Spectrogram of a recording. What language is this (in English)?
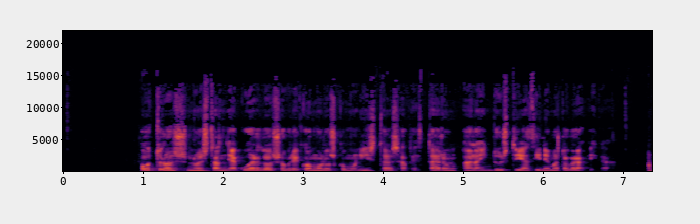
Spanish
